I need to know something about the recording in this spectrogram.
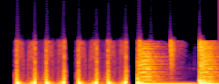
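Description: Intro theme music opening with a quick run of turntable-style scratches, eight short strokes in two groups of four, then a loud bass-heavy chord lands about a second and a half in and holds.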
